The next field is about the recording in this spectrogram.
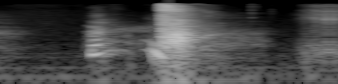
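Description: A single loud sneeze from allergies: a short sharp intake of breath followed by an explosive burst, then a brief trailing breath, with no talking.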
